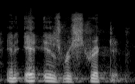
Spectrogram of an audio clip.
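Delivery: ordinary talk, nothing marked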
